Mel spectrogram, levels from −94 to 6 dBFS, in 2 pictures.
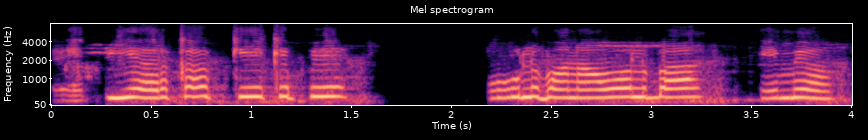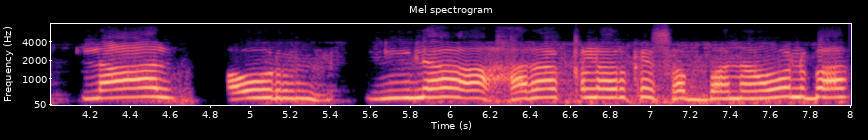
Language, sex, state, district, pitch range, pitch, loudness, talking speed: Bhojpuri, male, Uttar Pradesh, Gorakhpur, 270-320 Hz, 300 Hz, -10 LUFS, 120 wpm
